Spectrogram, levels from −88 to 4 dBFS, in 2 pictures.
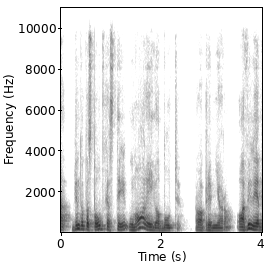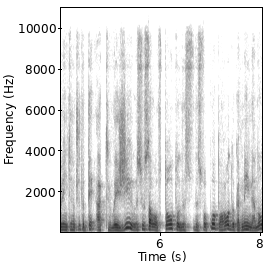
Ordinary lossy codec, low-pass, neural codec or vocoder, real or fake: Opus, 32 kbps; 9.9 kHz; codec, 24 kHz, 0.9 kbps, WavTokenizer, medium speech release version 1; fake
